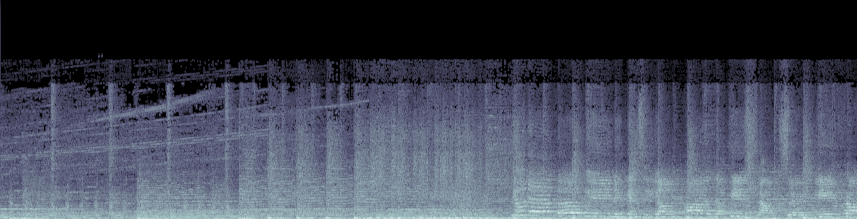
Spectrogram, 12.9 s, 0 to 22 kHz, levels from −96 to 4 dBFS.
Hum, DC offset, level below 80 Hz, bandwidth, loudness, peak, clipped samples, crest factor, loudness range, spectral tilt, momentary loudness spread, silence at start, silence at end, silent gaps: none; under 0.1%; -24 dBFS; 16 kHz; -16 LUFS; 0 dBFS; under 0.1%; 16 dB; 6 LU; -5 dB/octave; 7 LU; 0 s; 0 s; none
